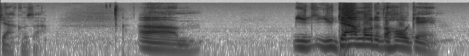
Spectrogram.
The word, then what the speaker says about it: Yakuza: six demo yeah kusa yeah it's it's actually Yakuza that's how you pronounce it it's not Yakuza it's Yakuza you downloaded the whole game and then you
